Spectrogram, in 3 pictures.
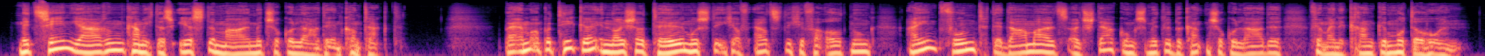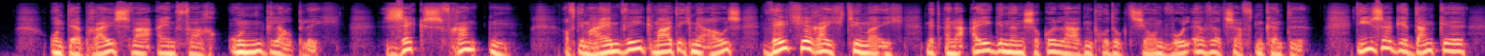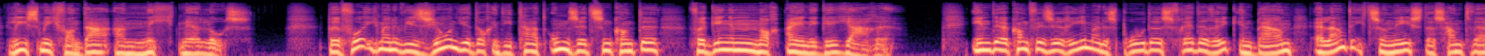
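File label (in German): Schauspiel Freundlich; Fremdtake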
